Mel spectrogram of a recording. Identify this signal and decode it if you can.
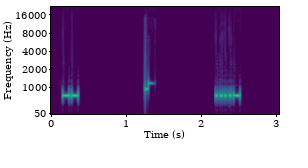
Morse code, heard as a keyed tone, about 40 wpm, 700 Hz. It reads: M 4
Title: Single Letter-Number Alt 40wpm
